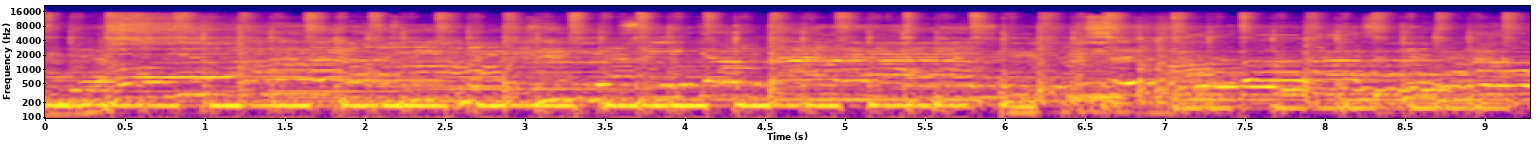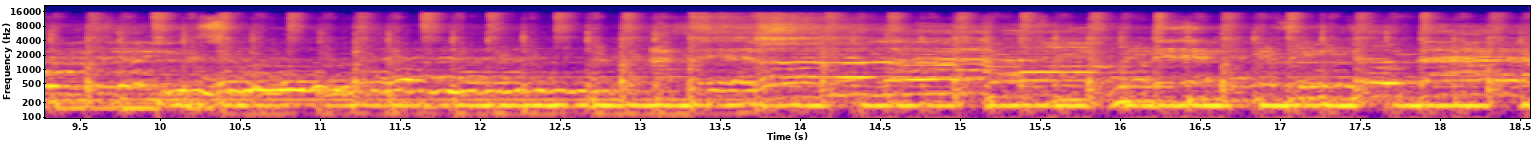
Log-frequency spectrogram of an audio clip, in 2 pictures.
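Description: A live rock band playing: a lead singer over electric guitar, bass and a steady drum beat.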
